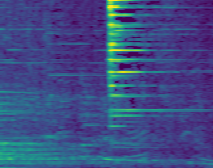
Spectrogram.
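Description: Live band music dying away, then a single bright metallic chime-like strike with a short ring about a second in, leaving a hushed pause.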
